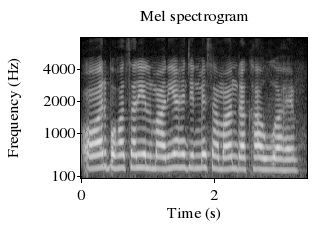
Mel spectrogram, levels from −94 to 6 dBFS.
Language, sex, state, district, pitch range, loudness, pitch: Hindi, female, Haryana, Charkhi Dadri, 245-275 Hz, -15 LUFS, 260 Hz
